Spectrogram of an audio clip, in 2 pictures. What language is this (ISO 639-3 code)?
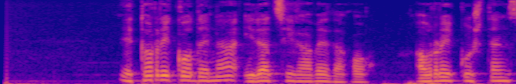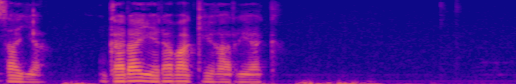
eus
